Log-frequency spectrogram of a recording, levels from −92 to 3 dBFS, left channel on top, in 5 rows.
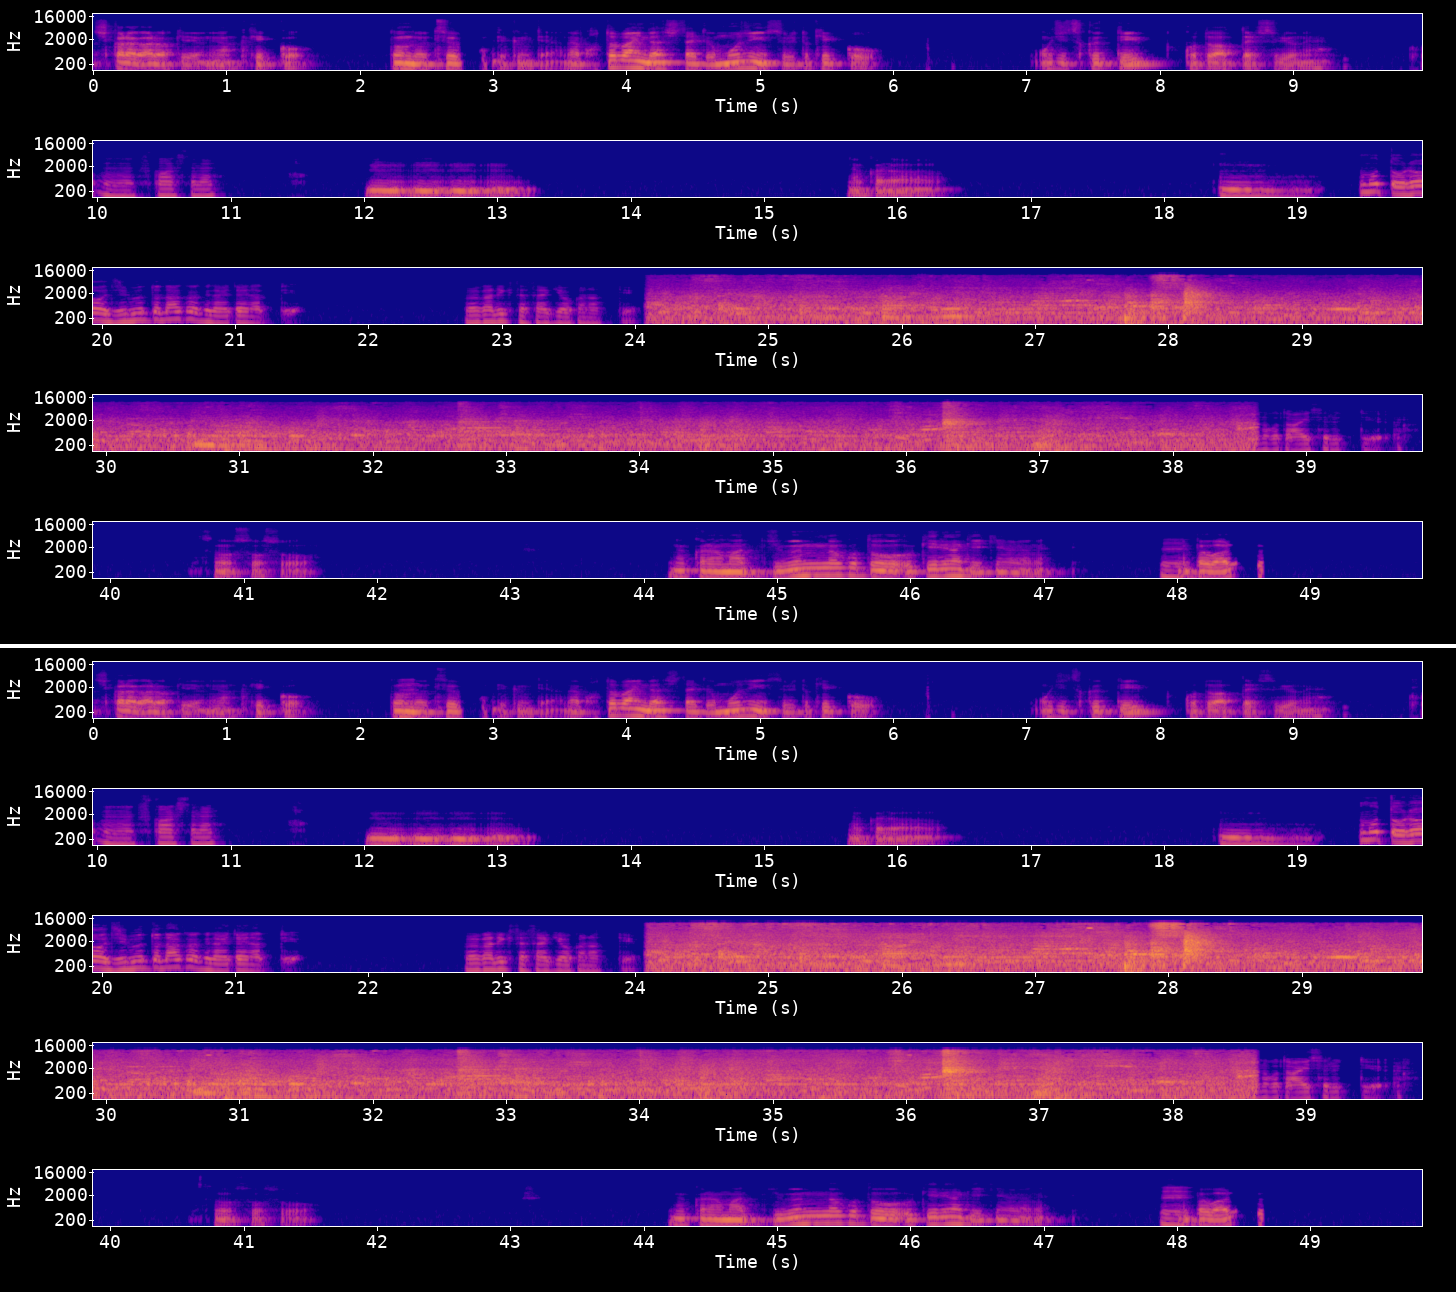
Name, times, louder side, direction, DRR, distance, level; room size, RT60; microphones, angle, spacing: voice 1, 0.0-1.6 2.2-5.9 7.1-9.3 12.0-13.3 15.6-16.4 18.4-19.1 25.8-27.8 30.6-31.4 40.8-41.5 44.2-47.1 48.0-48.7, left 2 dB, 75° left, 1.8 m, -43 dB
voice 2, 10.0-10.9 19.5-21.5 22.7-24.0 28.0-29.8 35.6-37.3 38.3-39.8 47.9-48.2, right 1 dB, 55° right, 4.3 m, -49 dB
sound 1, 24.1-38.7, right 7 dB, 90° right, 0.8 m, -32 dB
head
